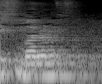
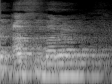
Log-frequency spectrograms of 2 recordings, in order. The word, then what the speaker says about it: स्मरण: अब हम लोग कोशिश करते हैं स्मरण जैसे बोलना हो, अगर हम लोगों को स्मरण बोलना हो तो देखिए क्या बोलेंगे, स्मरण या फिर अस्मरण।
